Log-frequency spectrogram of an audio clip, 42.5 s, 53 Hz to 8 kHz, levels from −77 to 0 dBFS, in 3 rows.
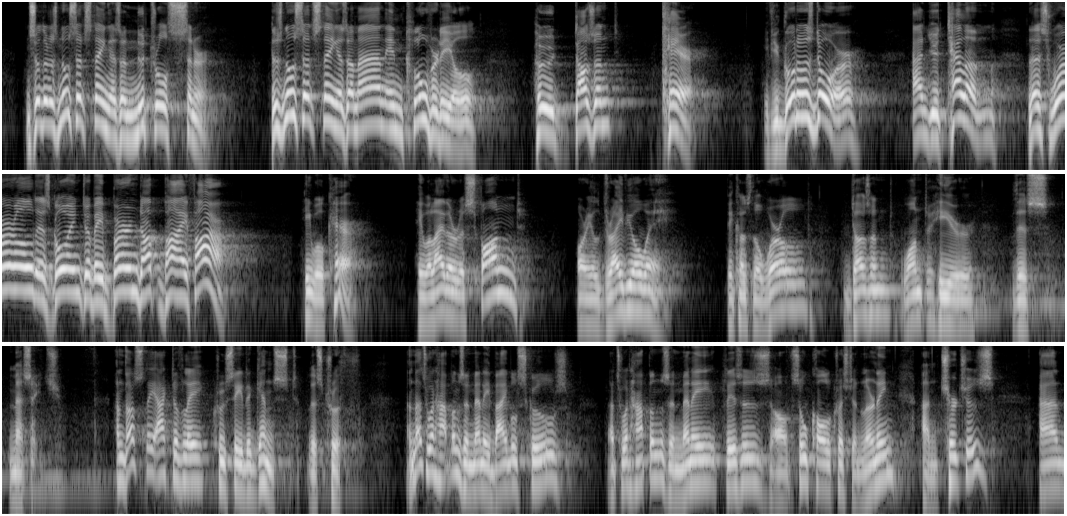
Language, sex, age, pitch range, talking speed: English, male, 60-79, 115-190 Hz, 130 wpm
